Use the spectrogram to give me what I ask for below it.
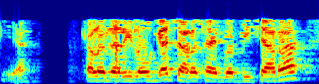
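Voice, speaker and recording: A man's voice: fairly high pitch, brisk. A man from Malaysia giving an informal business talk through his own story, conversational and often checking in with listeners. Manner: conversational, checks in with listeners using tag questions. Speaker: business presenter. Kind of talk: informal motivational talk telling a personal story. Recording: muffled phone-like call audio.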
